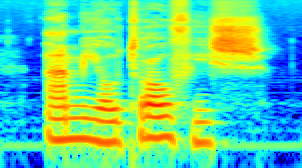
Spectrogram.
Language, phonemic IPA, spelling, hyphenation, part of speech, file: Dutch, /aː.mi.oːˈtroː.fis/, amyotrofisch, amyo‧tro‧fisch, adjective, Nl-amyotrofisch.ogg
- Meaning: amyotrophic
